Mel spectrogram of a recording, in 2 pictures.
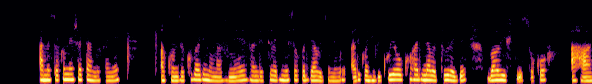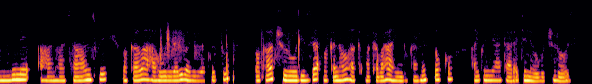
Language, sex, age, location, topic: Kinyarwanda, female, 18-24, Huye, government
